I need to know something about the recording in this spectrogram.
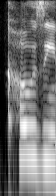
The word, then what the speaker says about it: cozy: Like security, feeling safe, and relaxed, a cozy night in. And the pronunciation, she points out, it's a zuz sound, not an s.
